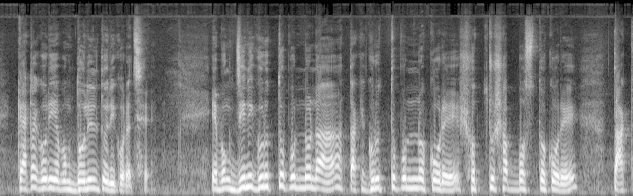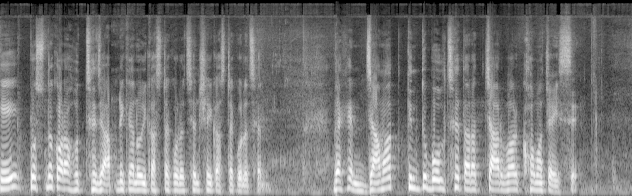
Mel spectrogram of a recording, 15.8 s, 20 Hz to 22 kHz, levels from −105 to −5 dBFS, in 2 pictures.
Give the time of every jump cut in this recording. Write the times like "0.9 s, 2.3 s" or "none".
none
